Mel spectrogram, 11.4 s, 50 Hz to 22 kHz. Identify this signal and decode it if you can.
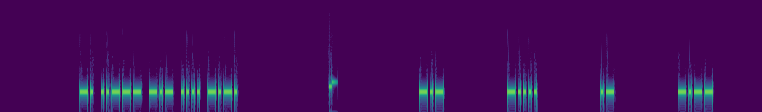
Morse code, heard as a keyed tone, about 30 wpm, spaced as for 14 wpm, 700 Hz. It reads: N2KHC K6AY
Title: USA Call Signs - 8x Character Spacing - 30wpm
